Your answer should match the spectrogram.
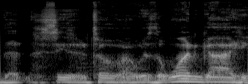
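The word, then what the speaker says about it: César Tovar: And hey, here's one of Cesar Tovar. I guess the correct Spanish pronunciation would be Cesar Tovar.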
